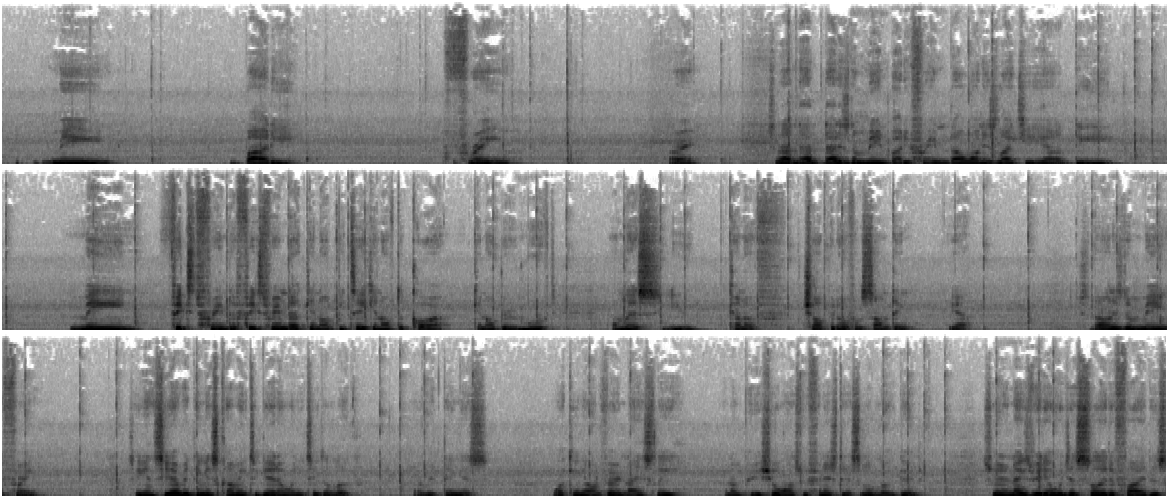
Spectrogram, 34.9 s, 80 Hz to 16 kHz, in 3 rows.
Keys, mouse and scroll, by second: 8.5-9.8 drag, 9.5 scroll down 2, 9.8-34.9 middle drag, 11.7 scroll down 2, 13.3-13.6 scroll up 2, 14.3 scroll down 2, 15.2-15.6 scroll up 2, 17.4 scroll down 2, 18.0-18.5 scroll up 2, 19.2 a, 24.0 scroll down 1, 24.7 scroll up 1, 25.5-25.8 scroll up 1, 28.2 scroll up 1, 30.0 scroll down 2, 31.7 scroll down 2, 33.9-34.3 scroll up 2.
